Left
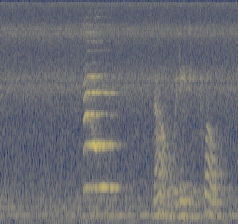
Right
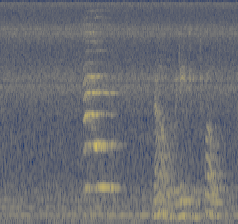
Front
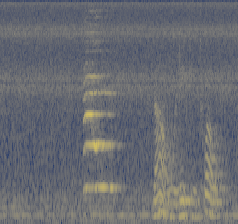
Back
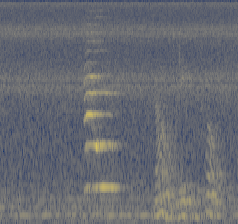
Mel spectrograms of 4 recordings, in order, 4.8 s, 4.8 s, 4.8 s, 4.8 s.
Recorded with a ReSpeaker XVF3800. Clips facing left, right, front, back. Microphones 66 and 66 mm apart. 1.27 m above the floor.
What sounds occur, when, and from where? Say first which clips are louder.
1.7 s a cat meowing: left 2 dB, front 2 dB; 25° left, 9 m
3.0 s a woman speaking: left 1 dB, front 5 dB; 15° left, 5.5 m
